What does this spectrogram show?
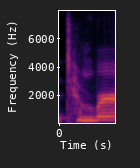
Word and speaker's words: timbre: the the tone the timbre of your refactor song we got a number yeah that's one of those words that is in no way pronounced like it's spelled and it confuses everybody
